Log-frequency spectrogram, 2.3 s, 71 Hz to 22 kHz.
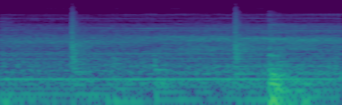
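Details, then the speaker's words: Dreiha CBX portable freezer with F2 error, just powered on: faint steady hum with light clicks, noise possibly from the compressor rather than the fan. Moving wires gave slight rpm change, then it stopped; owner suspects fan cable problem. Abnormal compressor noise. "okay so we connected it to power it is starting there is some kind of noise here which i don't know if"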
